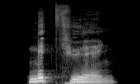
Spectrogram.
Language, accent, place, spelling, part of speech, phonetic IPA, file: German, Germany, Berlin, mitfühlen, verb, [ˈmɪtˌfyːlən], De-mitfühlen.ogg
- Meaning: to empathize, sympathize, feel for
